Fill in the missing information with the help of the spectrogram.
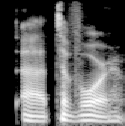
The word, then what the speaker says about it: Tavour: is using an app called Tavor, which is like the word Savor, but it starts with a T.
